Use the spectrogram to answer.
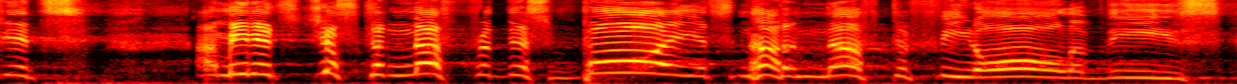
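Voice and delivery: high-pitched, worked-up objection; exasperated protest. Acted. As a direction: act out a doubter protesting to his master. Acts out Andrew's doubting protest.

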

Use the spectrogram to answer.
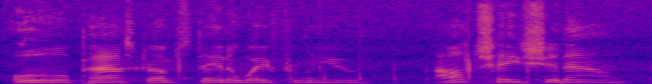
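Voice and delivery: lightly voiced big guy backing away, under the breath; mock country guy. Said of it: "some of you big country guys".

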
